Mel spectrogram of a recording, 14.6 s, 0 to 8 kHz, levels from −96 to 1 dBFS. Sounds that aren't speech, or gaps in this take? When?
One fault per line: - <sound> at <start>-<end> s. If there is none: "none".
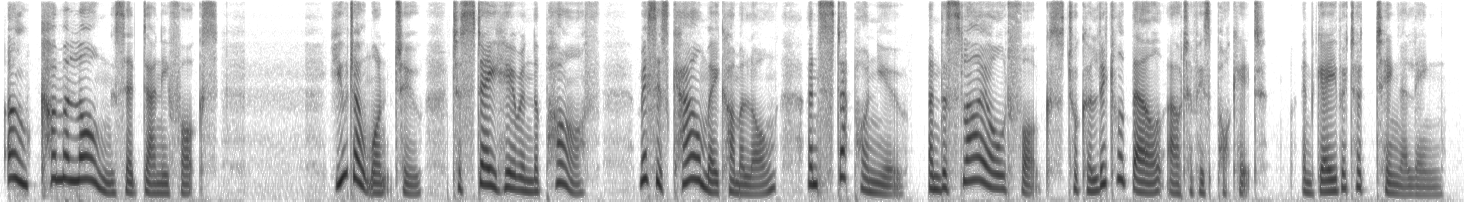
none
